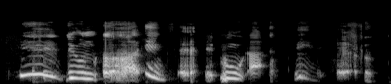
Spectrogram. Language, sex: Icelandic, other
